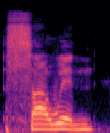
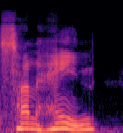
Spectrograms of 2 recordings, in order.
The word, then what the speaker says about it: Samhain: Looks like I should have stopped one beer earlier, but it's Sawin, so there you are. I always, and this is a peculiar effect about me, I always want to pronounce that Samhain.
